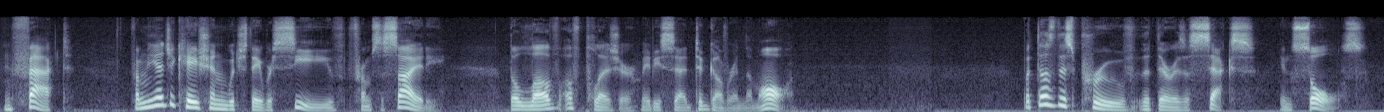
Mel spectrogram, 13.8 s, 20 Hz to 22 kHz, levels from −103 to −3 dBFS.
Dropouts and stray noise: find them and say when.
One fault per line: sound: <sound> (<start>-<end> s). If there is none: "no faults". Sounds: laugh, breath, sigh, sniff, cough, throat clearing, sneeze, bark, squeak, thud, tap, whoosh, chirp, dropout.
no faults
